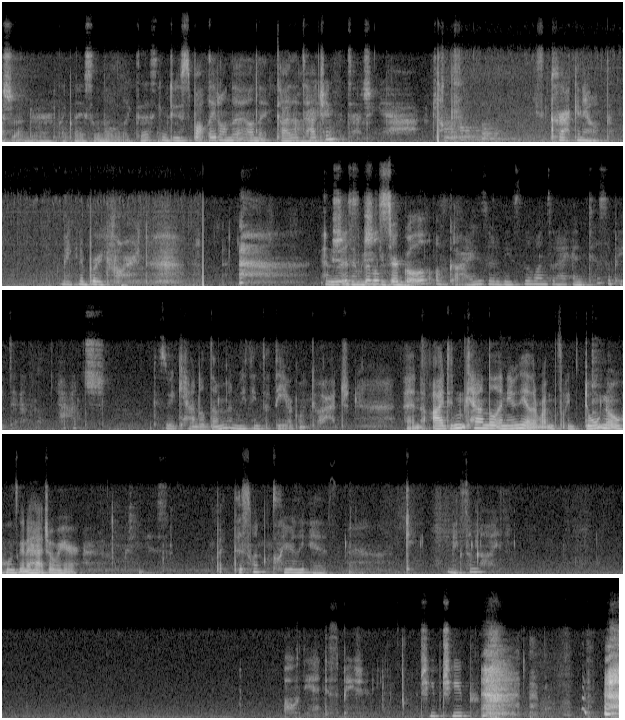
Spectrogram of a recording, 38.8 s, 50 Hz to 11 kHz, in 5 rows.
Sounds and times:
Speech: 0.0s - 4.7s, 11.8s - 19.9s, 20.6s - 24.3s.

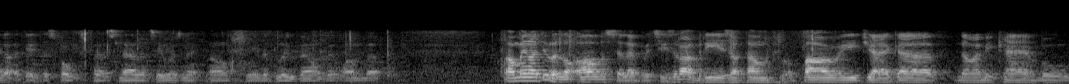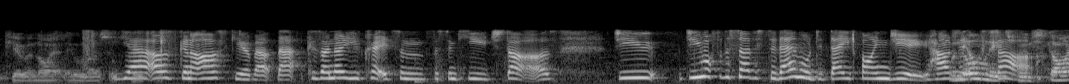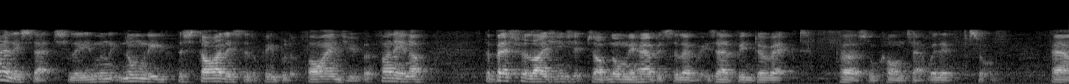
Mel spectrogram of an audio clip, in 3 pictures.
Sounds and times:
Inside, small room: 0.0s - 32.0s.

